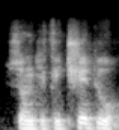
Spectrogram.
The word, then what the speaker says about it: Sanctificetur: Sanctificetur nomen tuum. Sanctificetur, il faut prononcer à l'italienne.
